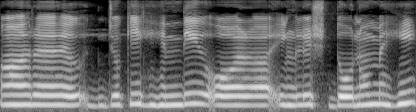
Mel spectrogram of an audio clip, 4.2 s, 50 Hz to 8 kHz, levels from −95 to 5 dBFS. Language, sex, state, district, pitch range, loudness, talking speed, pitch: Hindi, female, Chhattisgarh, Bastar, 240-255 Hz, -13 LUFS, 145 wpm, 250 Hz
